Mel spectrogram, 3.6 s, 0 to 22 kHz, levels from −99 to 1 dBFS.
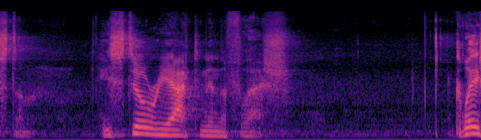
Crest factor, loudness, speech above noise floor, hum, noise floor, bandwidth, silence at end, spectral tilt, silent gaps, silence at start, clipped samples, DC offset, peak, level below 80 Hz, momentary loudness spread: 24 dB; -38 LUFS; 30 dB; none; -69 dBFS; 15.5 kHz; 0 s; -2.5 dB/octave; none; 0 s; under 0.1%; under 0.1%; -18 dBFS; under -90 dBFS; 16 LU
